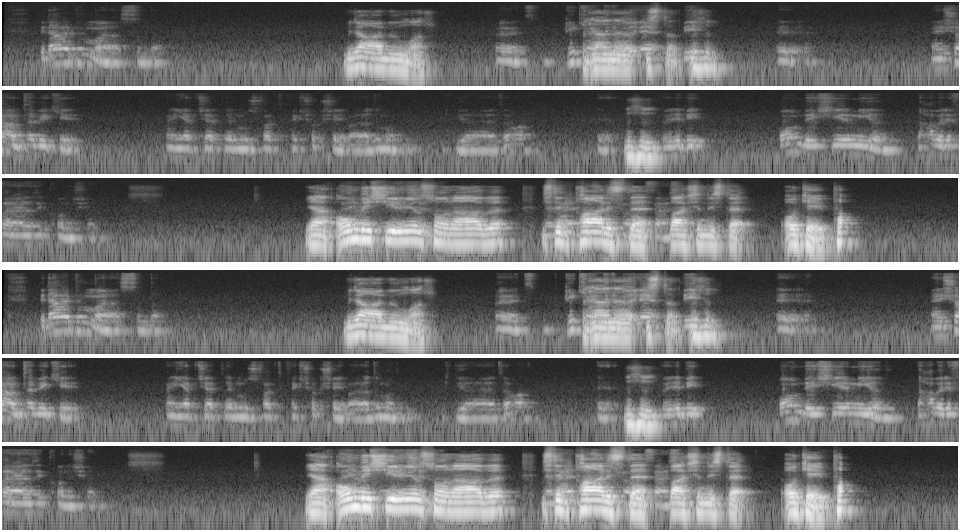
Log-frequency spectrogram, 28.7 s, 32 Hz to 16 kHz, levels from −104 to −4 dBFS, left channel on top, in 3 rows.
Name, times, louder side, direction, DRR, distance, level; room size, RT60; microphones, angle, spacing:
voice 1, 0.1-1.6 4.9-7.0 7.7-8.1 9.3-10.3 11.2-13.7 14.1-14.9 15.5-15.7 16.2-16.6 17.3-20.1 22.4-23.6 24.5-26.0, right 2 dB, 45° right, 1.0 m, -36 dB
voice 2, 3.4-4.3 5.8-7.1 15.8-16.1 22.2-24.2 24.5-26.6 27.0-27.5, right 3 dB, 20° right, 0.3 m, -19 dB
8.1 x 3.0 x 4.8 m
head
